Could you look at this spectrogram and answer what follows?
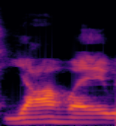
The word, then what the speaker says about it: Yahweh: Lord's a translation of four consonants, YHWH. We sometimes pronounce Yahweh, which means he is.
